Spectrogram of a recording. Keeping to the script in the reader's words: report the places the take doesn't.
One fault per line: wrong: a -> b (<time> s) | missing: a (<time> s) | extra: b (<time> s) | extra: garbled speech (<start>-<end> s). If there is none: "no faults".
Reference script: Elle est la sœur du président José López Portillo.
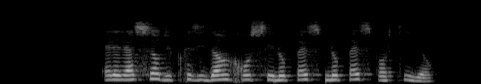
extra: López (3.3 s)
